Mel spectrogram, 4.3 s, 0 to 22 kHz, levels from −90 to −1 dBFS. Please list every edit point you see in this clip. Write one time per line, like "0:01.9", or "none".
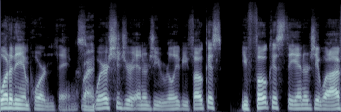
0:01.1

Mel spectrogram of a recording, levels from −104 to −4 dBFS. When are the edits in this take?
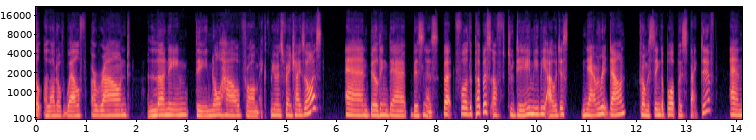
none

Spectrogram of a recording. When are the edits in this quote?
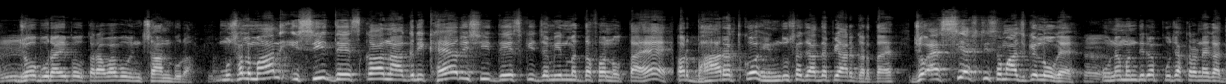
0:02.1
0:06.7
0:09.0

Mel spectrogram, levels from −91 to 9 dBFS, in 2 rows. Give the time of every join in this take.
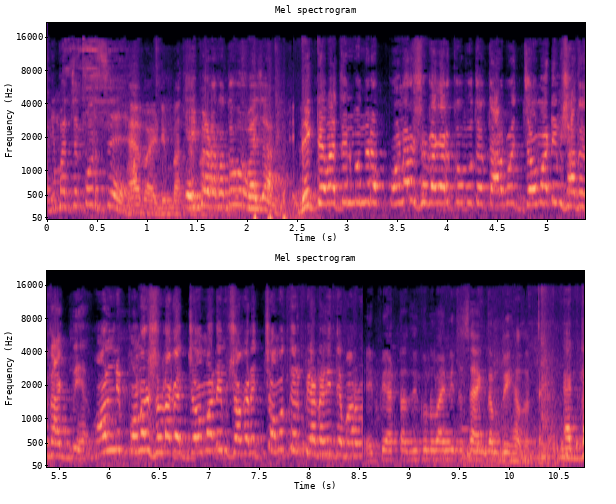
0:02.4
0:08.5

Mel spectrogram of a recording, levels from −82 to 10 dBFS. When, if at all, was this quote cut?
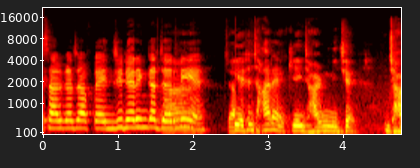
0:02.5

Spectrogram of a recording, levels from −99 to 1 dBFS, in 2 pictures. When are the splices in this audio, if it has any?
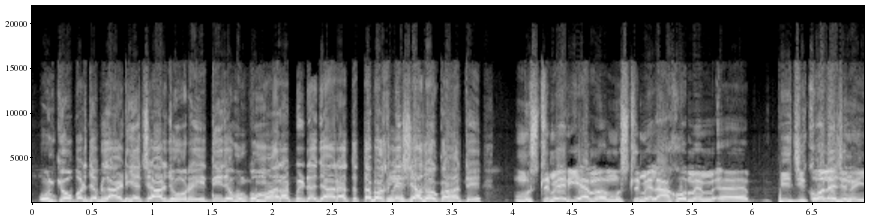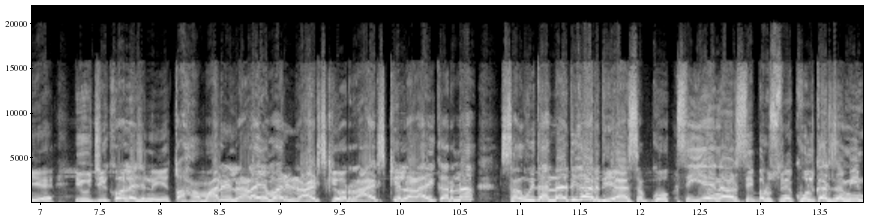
0:03.9
0:12.4

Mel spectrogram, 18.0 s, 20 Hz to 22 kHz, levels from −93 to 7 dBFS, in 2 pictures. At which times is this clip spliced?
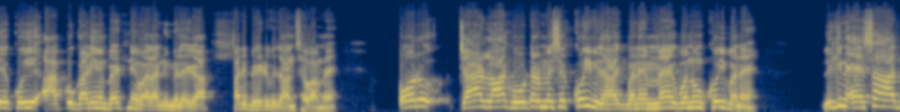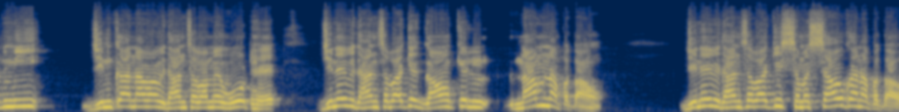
0:02.3

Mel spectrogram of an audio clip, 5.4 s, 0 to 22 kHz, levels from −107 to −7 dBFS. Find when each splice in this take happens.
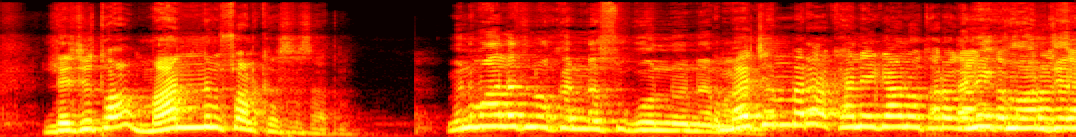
0:02.1

